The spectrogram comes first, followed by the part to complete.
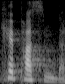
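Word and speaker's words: Κηφᾶς: 해줬죠 개파 개바 개파스 원래 버는 발음은 케파스입니다 케파스 아람 언데요 아람어라는 건 무슨 얘기냐면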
